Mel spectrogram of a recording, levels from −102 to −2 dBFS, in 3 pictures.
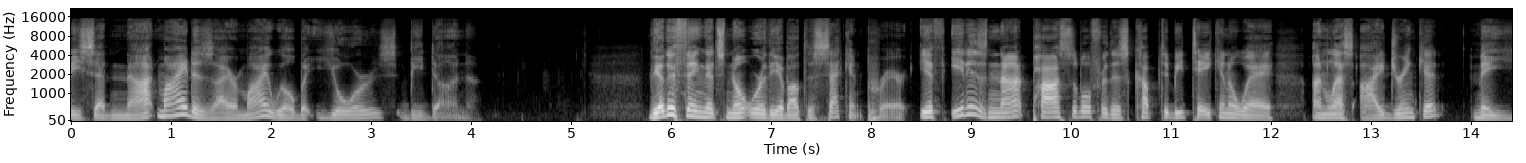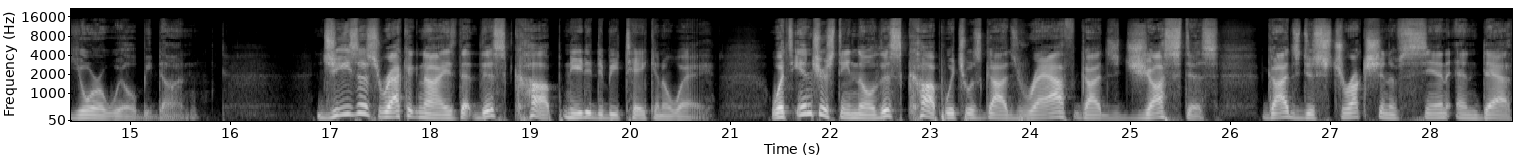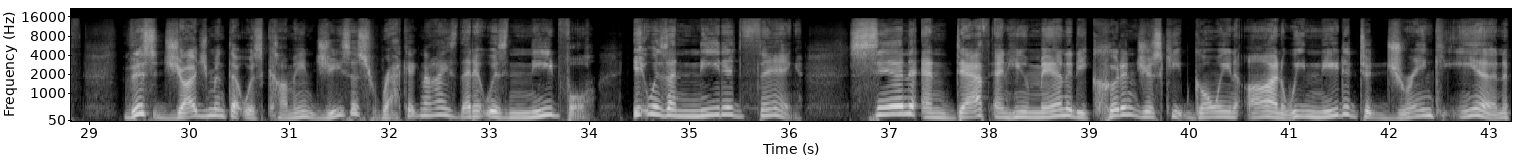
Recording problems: abrupt cut into speech; at the start

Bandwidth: 14.5 kHz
